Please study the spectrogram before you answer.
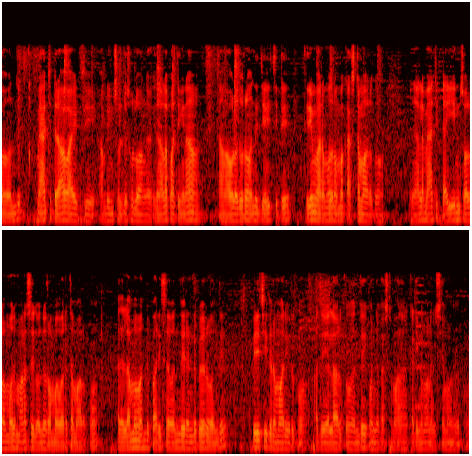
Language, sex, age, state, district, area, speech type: Tamil, male, 18-30, Tamil Nadu, Cuddalore, urban, spontaneous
